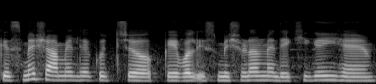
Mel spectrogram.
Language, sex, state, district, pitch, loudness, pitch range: Hindi, female, Bihar, Gopalganj, 190 Hz, -20 LUFS, 180-195 Hz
